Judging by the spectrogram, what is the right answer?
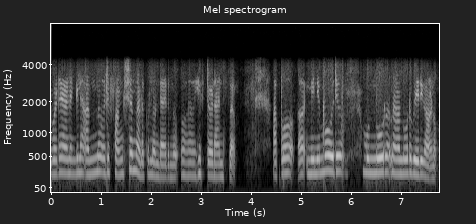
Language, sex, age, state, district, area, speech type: Malayalam, female, 18-30, Kerala, Idukki, rural, conversation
